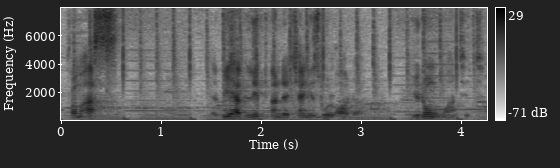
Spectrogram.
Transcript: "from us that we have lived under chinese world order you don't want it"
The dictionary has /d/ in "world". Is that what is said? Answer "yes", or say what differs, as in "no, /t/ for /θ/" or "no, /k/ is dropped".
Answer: no, /d/ is dropped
